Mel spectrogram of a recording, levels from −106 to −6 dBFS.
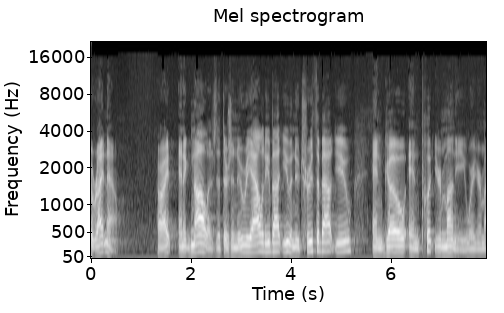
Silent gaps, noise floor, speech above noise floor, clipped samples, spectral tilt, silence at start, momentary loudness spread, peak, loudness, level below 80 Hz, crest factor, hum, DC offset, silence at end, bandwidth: none; -60 dBFS; 39 dB; under 0.1%; -6.5 dB/octave; 0 s; 11 LU; -4 dBFS; -21 LUFS; -74 dBFS; 18 dB; none; under 0.1%; 0 s; 11.5 kHz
